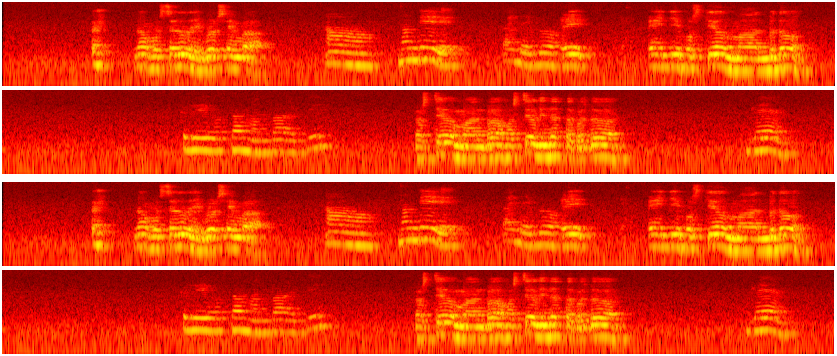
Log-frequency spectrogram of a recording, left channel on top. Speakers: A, on the right; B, on the right.
A: ꯑꯦ ꯅꯪ ꯍꯣꯁꯇꯦꯜ ꯂꯩꯕ꯭ꯔꯣ ꯑꯁꯦꯡꯕ
B: ꯑꯥ ꯅꯪꯗꯤ ꯀꯥꯏ ꯂꯩꯕ꯭ꯔꯣ
A: ꯑꯩ ꯑꯩꯗꯤ ꯍꯣꯁꯇꯦꯜ ꯃꯥꯟꯕꯗꯣ
B: ꯀꯔꯤ ꯍꯣꯁꯇꯦꯜ ꯃꯥꯟꯕ ꯍꯥꯏꯕꯗꯤ
A: ꯍꯣꯁꯇꯦꯜ ꯃꯥꯟꯕ ꯍꯣꯁꯇꯦꯜꯗꯤ ꯅꯠꯇꯕꯗꯣ
B: ꯔꯦꯟꯠ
